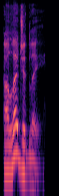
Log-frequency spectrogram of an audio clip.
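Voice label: "allegedly", English, British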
